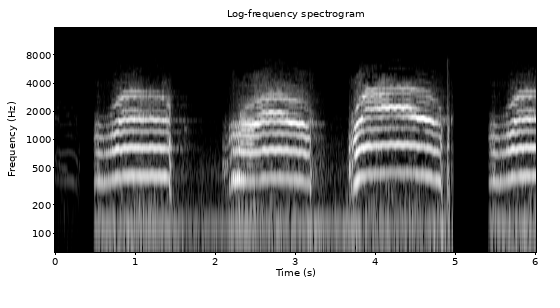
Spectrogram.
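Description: A cat gives four long, drawn-out meows, each about a second long, spaced roughly every one and a half seconds, with a faint low hum underneath.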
